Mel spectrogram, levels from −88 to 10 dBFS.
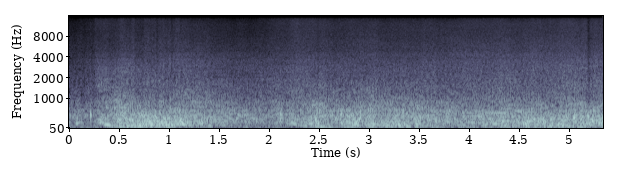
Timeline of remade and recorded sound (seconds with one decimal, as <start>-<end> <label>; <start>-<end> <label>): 0.0-5.3 remade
